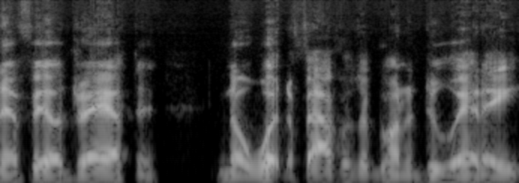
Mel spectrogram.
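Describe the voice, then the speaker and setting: A man with a strong Southern US accent on a very clean recording with a silent background. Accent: thick Southern. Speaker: sports podcast host, former football coach. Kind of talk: casual livestream chat. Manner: animated, repetitive.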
